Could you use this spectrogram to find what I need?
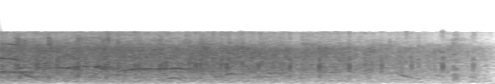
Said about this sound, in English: Please give your hand of applause to the goodness of the Lord.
